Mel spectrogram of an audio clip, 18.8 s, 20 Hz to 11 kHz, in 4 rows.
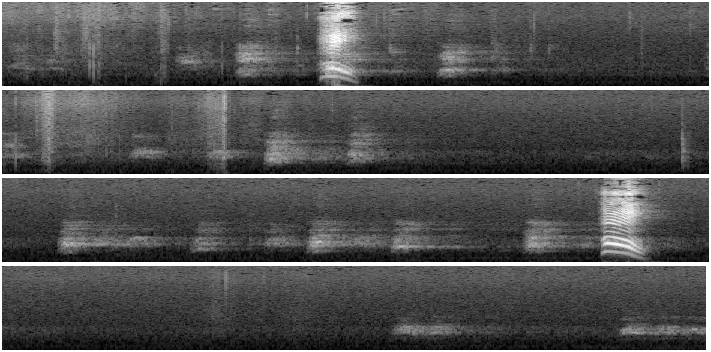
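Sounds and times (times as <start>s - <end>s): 
large dog barking: 1.2s - 3.6s, 5.6s - 7.5s, 9.8s - 13.4s, 16.7s - 17.6s, 18.2s - 18.8s
speech: 2.2s - 2.4s, 13.6s - 13.8s.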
